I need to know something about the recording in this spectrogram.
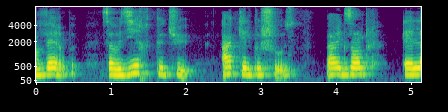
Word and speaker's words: tu as: donc ce sera j'ai tu a avec un S qui ne se prononce pas il elle on a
